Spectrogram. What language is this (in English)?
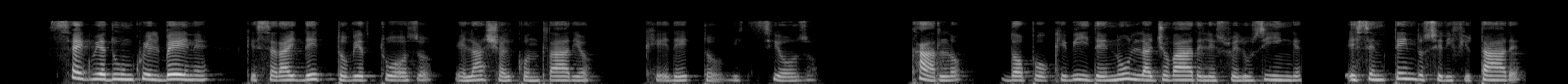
Italian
